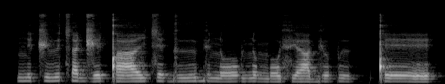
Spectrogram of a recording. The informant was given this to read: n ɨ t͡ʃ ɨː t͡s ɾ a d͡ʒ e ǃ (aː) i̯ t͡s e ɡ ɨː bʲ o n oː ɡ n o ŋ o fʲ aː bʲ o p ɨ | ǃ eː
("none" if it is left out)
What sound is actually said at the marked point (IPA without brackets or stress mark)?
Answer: aː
